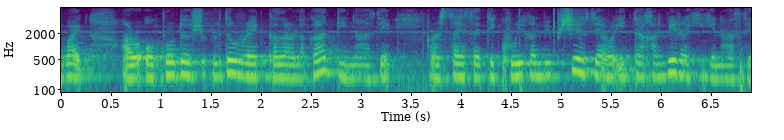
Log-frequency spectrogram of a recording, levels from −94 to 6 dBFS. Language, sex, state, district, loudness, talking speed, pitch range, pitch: Nagamese, female, Nagaland, Dimapur, -16 LUFS, 225 wpm, 185-215 Hz, 200 Hz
